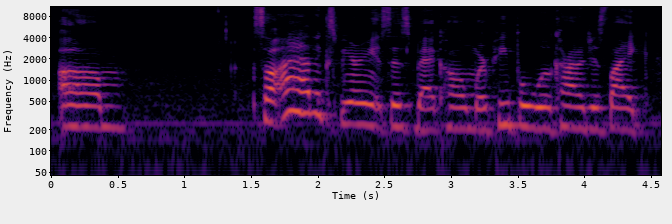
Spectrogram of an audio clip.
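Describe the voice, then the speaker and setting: A young woman chatting casually to camera in a vlog, talking quickly with lots of fillers and asides. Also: mid-range voice, lively intonation, a bit bright. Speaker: vlogger living abroad.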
